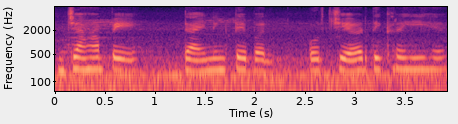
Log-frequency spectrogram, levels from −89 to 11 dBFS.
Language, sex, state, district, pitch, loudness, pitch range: Hindi, male, Madhya Pradesh, Dhar, 190 Hz, -15 LUFS, 180-200 Hz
